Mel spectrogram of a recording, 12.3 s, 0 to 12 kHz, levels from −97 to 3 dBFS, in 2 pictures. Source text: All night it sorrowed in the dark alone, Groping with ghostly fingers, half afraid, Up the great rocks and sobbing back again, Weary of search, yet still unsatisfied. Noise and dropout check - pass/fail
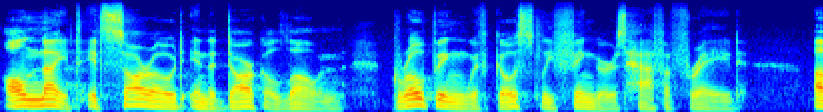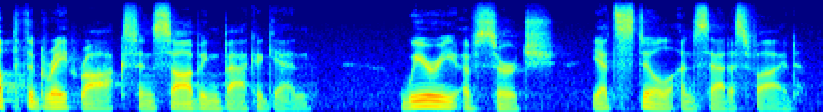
pass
